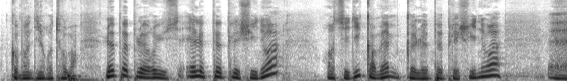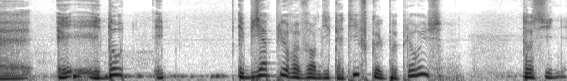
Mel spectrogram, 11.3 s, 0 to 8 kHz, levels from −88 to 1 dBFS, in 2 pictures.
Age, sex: 60-79, male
